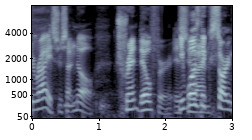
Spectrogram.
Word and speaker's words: Dilfer: Dilfer.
